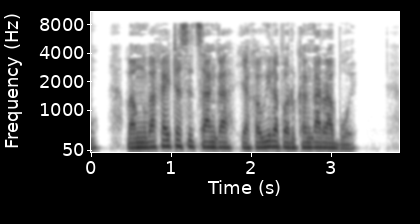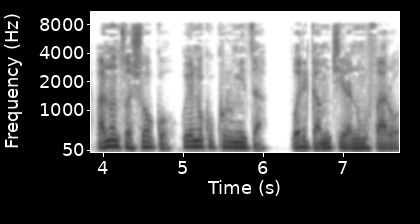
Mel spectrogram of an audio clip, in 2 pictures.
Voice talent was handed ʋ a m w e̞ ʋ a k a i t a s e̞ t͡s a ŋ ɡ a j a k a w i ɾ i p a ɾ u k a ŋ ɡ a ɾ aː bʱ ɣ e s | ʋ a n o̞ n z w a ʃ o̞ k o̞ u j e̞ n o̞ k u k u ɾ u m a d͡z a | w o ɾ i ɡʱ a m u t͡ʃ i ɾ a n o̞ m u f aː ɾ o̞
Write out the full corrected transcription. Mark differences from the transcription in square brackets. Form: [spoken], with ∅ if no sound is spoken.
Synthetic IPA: ʋ a m w e̞ ʋ a k a i t a s e̞ t͡s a ŋ ɡ a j a k a w i ɾ [a] p a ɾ u k a ŋ ɡ a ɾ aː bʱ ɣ e [∅] | ʋ a n o̞ n z w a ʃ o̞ k o̞ u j e̞ n o̞ k u k u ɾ u m [i] d͡z a | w o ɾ i ɡʱ a m u t͡ʃ i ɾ a n o̞ m u f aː ɾ o̞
